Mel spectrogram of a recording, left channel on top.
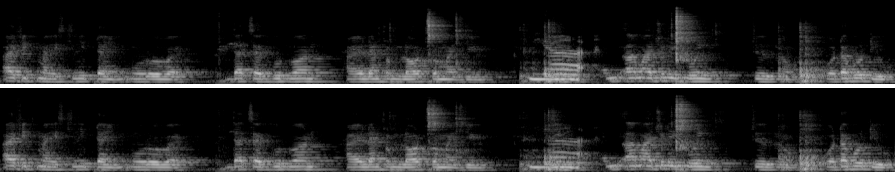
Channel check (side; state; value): both; normal; correlation 0.73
